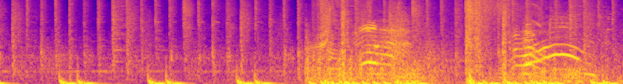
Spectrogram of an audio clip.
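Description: Rapid gunfire in Watch Dogs: Legion, a string of quick sharp shots at the start followed by denser firing and other game effects, loud and close.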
